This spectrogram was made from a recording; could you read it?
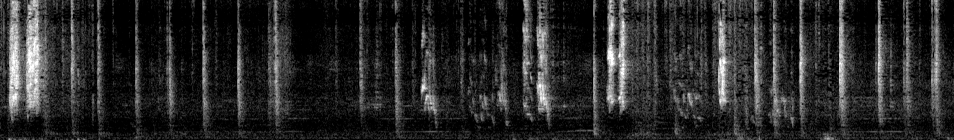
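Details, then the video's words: A budgerigar breeding pair chirps steadily, giving rapid clicky, scratchy chirps and squeaky notes repeated irregularly, sometimes in quick bursts, with light rustling beneath. "Adorable Budgies Chirping Sounds"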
